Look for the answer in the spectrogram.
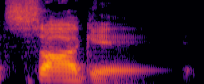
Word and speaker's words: Sauget: We call it Sauget. And that's because that's how it's spelled. It's with the French way where they put in 7 letters that are silent. – S-A-U-G-E-T is the spelling of Sauget.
